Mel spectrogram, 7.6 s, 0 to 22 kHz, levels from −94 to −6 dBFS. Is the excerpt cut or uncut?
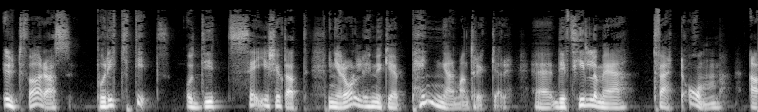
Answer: cut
